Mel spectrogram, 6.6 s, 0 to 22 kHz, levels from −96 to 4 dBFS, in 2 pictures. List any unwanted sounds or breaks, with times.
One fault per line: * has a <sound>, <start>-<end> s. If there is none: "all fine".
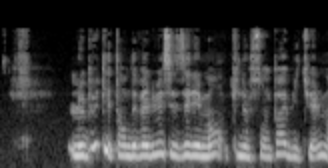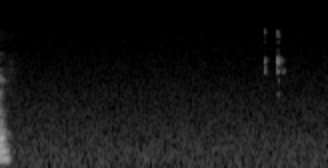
all fine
